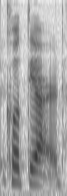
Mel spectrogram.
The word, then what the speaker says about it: Cotillard: Okay, and I let you pronounce Marion Cotillard, is that Marion Cotillard.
